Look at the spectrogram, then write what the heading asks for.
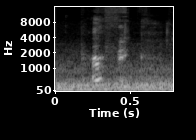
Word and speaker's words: perfect: Perfect. Say perfect with me. Perfect. Make sure you pronounce the T.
